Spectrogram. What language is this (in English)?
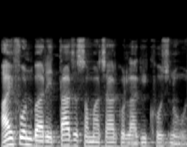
Nepali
